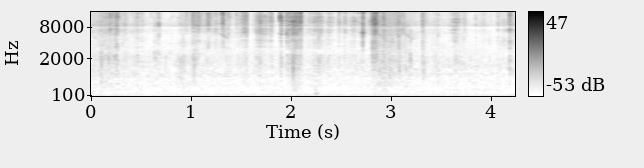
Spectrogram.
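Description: Faint, irregular small clicks and rustles of hands pulling and tying grafting string around a sapodilla branch, with leaves brushing.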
